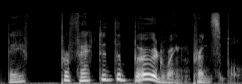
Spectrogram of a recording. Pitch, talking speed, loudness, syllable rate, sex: 145 Hz, 150 wpm, -18 LUFS, 5.7 syllables/s, male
